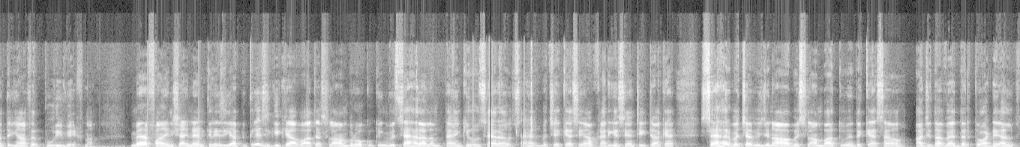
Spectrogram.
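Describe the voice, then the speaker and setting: A man with a Punjabi accent, from Pakistan, hosting a casual live stream, joking with viewers as he reads their comments. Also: mid-range voice. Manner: joking, switches into mocking put-on voices.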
